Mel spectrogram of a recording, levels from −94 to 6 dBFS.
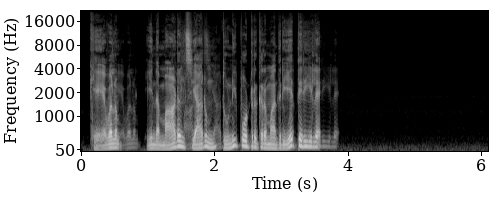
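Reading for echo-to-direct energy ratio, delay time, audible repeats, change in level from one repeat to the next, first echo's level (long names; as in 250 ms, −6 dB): −23.5 dB, 276 ms, 1, repeats not evenly spaced, −23.5 dB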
